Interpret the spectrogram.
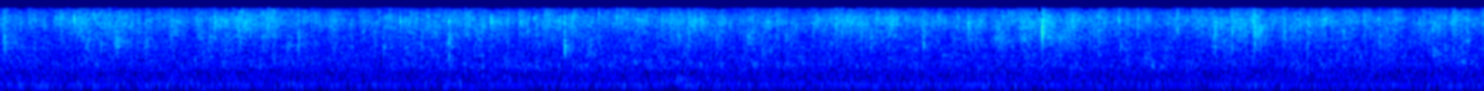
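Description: Faint, steady rain: a soft even hiss with a few light ticks of single drops.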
